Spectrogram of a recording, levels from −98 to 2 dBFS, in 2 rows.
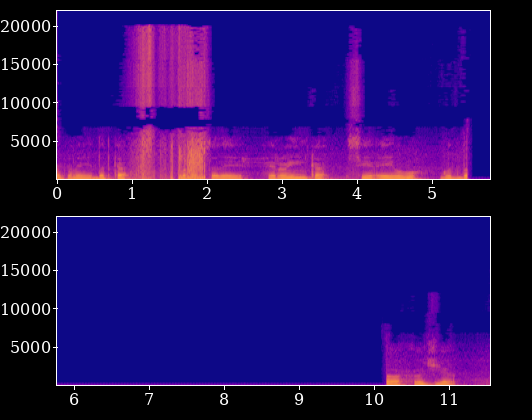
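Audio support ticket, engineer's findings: Transcoding between lossy codecs, whole clip: layered artefacts from several coders heard at once, content reaching up to about 20.1 kHz. Likely a WMA 64 kbit/s to Opus 24 kbit/s to WMA 1 96 kbit/s chain, each pass re-encoding earlier damage.

Audio dropout to a faint residue, 5.46 to 10.17 s: speech cuts out abruptly for about 4.7 s, leaving only mains hum well down, around 45 dB under the speech. Likely signal lost upstream while the open input stayed live.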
